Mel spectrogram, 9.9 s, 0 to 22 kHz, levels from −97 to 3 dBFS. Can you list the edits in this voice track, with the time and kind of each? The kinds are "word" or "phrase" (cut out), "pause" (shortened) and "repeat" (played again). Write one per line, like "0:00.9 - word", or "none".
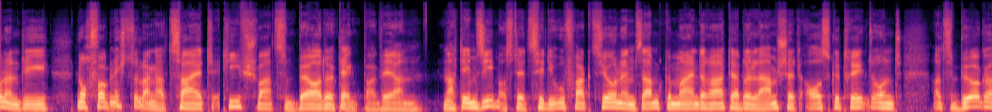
0:01.1 - word
0:02.2 - word
0:03.4 - word
0:03.8 - word
0:05.0 - word
0:07.4 - word
0:08.7 - word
